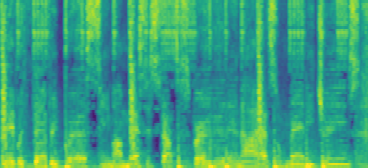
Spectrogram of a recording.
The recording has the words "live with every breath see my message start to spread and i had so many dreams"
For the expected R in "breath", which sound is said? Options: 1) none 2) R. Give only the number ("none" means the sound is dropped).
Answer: 1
